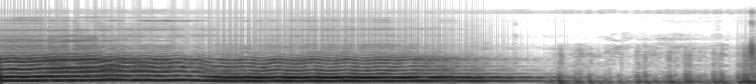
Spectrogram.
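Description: A man sings a long, wavering note.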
